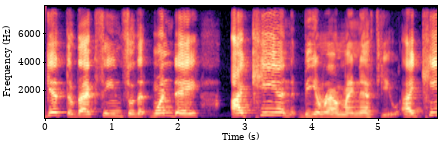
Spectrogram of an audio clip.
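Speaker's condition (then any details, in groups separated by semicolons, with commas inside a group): Cerebral palsy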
